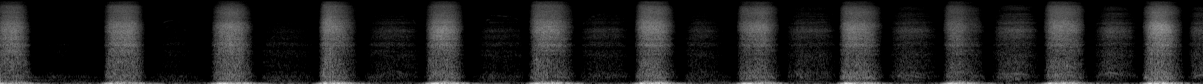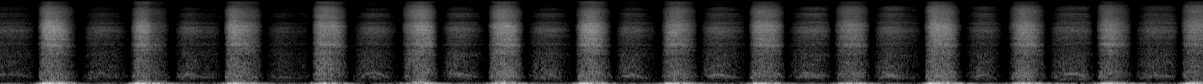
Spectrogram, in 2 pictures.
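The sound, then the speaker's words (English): Forceful exhaled breaths from a guided breathing exercise, many sharp, breathy bursts repeating in a steady, even rhythm, each one loud and airy with no talking between them. “Exhale, exhale, exhale, exhale, exhale.”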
